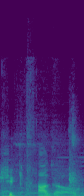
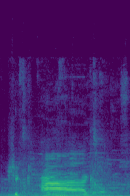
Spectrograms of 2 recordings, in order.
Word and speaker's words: Chicago: it sorry yeah so they're pronouncing it Chicago and it's like no no no Chicago so that all these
